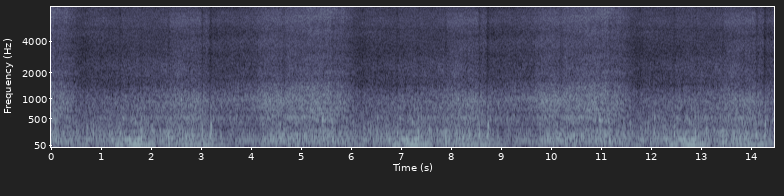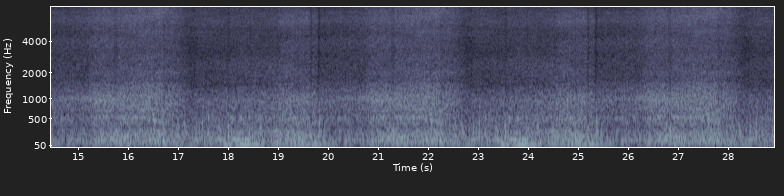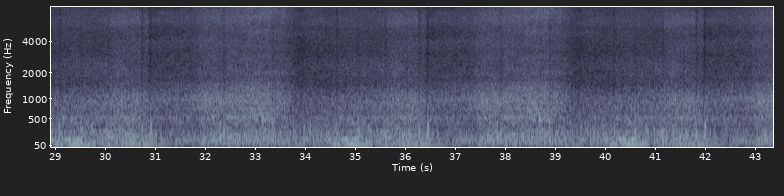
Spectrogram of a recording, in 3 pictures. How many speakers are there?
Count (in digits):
0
